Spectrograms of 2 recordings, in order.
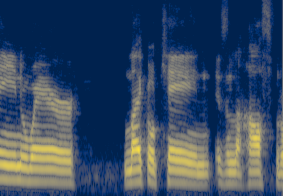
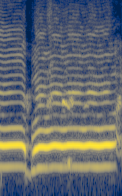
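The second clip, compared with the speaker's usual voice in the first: much higher, loud mock blast of music; blaring score imitation; 14 semitones higher, 8 dB louder than usual. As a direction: belt it like an overpowering film score. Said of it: "fucking [name]'s like".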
